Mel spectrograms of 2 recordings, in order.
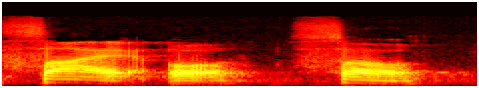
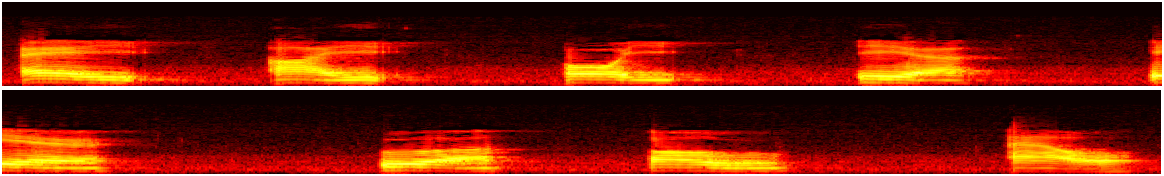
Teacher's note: These are diphthongs, combination sounds from one syllable.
